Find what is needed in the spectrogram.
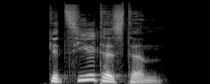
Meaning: strong dative masculine/neuter singular superlative degree of gezielt
- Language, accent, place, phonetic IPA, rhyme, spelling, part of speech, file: German, Germany, Berlin, [ɡəˈt͡siːltəstəm], -iːltəstəm, gezieltestem, adjective, De-gezieltestem.ogg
